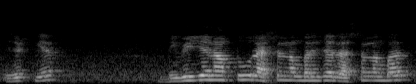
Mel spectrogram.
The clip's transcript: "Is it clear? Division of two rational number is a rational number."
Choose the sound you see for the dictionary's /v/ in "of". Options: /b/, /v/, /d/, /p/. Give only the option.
/p/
